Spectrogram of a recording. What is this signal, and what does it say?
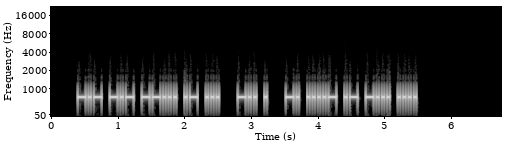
Morse code, heard as a keyed tone, about 32 wpm, 700 Hz. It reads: KK7AS DE N4ABH
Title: USA Callsign DE Callsign - 5 Characters - 30wpm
